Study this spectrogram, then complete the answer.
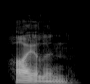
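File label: "hyaline", British English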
